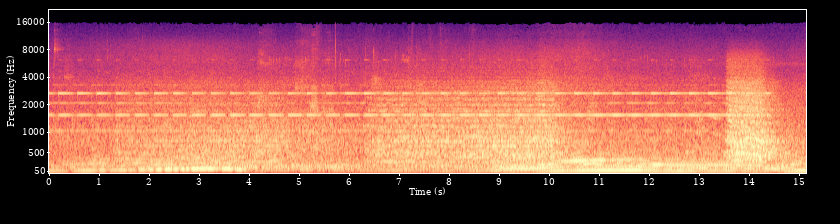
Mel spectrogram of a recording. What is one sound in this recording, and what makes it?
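A diesel locomotive engine rumbles as it approaches.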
